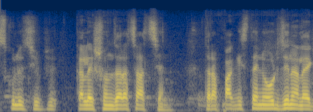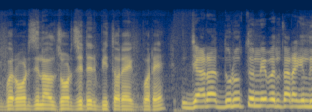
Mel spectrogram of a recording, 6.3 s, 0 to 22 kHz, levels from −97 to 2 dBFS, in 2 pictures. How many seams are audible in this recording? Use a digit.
1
